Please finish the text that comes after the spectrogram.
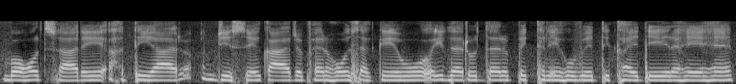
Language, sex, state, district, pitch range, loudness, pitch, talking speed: Hindi, female, Maharashtra, Mumbai Suburban, 195-205 Hz, -15 LUFS, 200 Hz, 145 wpm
